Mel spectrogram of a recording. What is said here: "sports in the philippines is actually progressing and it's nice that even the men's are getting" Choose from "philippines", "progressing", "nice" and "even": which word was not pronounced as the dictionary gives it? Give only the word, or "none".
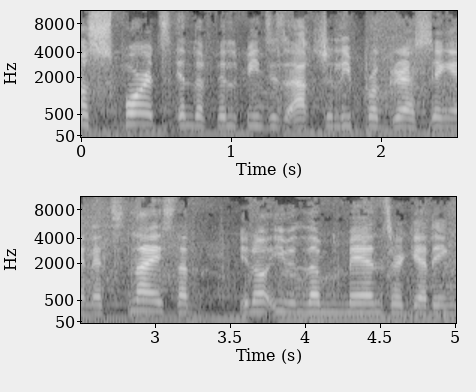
philippines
